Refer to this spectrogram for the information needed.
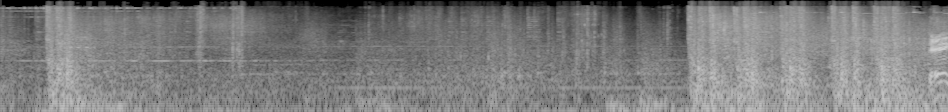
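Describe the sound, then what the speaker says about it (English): Borderlands video game combat with heavy rapid gunfire and a blast from a thrown grenade, loud and continuous, with a fresh surge of dense shots near the end. "Dang, that was a nice grenade throw."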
